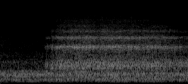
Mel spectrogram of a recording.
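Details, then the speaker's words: One quick, forceful exhalation through an Acapella vibrating PEP airway-clearance device held flat side up for stronger vibration, giving a rough buzzing flutter; a demonstration in cystic fibrosis care teaching. "one of the tricks that my patients have showed me is if you actually put the flat side up you'll get more vibrations I'll just let her do a breath really fast just just show"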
